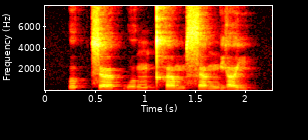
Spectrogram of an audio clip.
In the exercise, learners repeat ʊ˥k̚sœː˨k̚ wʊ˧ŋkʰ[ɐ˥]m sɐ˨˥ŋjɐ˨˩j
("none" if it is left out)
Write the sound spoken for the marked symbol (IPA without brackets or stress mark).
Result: ɐ˨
